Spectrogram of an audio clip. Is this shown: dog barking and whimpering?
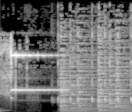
no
